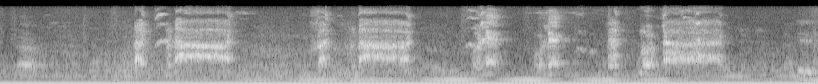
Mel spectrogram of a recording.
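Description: Amazon parrot squawking: a run of about eight loud calls, some short and some held for about half a second, coming at uneven intervals.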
